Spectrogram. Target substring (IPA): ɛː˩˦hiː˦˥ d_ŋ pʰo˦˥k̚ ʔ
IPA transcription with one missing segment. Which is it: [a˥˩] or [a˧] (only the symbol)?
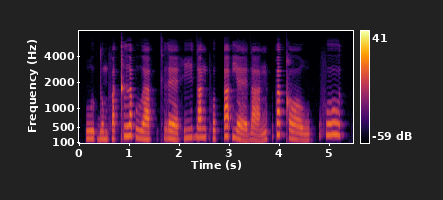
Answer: a˥˩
